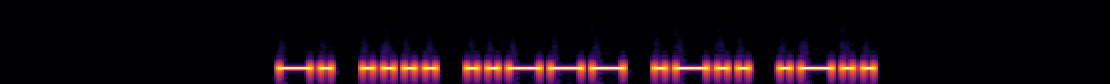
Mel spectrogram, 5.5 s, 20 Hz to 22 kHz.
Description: Morse code, heard as a keyed tone, about 23 wpm, 700 Hz. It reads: NH2LL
